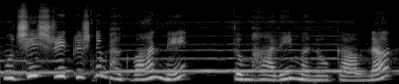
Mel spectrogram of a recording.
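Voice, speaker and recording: A woman plays an enchanted talking water gun in a cartoon moral tale, kindly but stern. The voice is high and solemn, unhurried, with music behind it. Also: big pitch swings. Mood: solemn, warning.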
